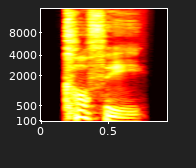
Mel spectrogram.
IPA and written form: ˈkɒfi (coffee)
